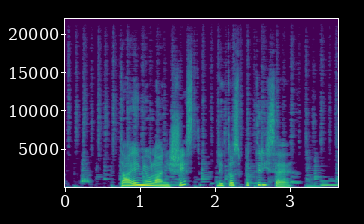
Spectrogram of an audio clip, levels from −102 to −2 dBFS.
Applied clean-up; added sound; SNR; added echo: classical method Wiener filter.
